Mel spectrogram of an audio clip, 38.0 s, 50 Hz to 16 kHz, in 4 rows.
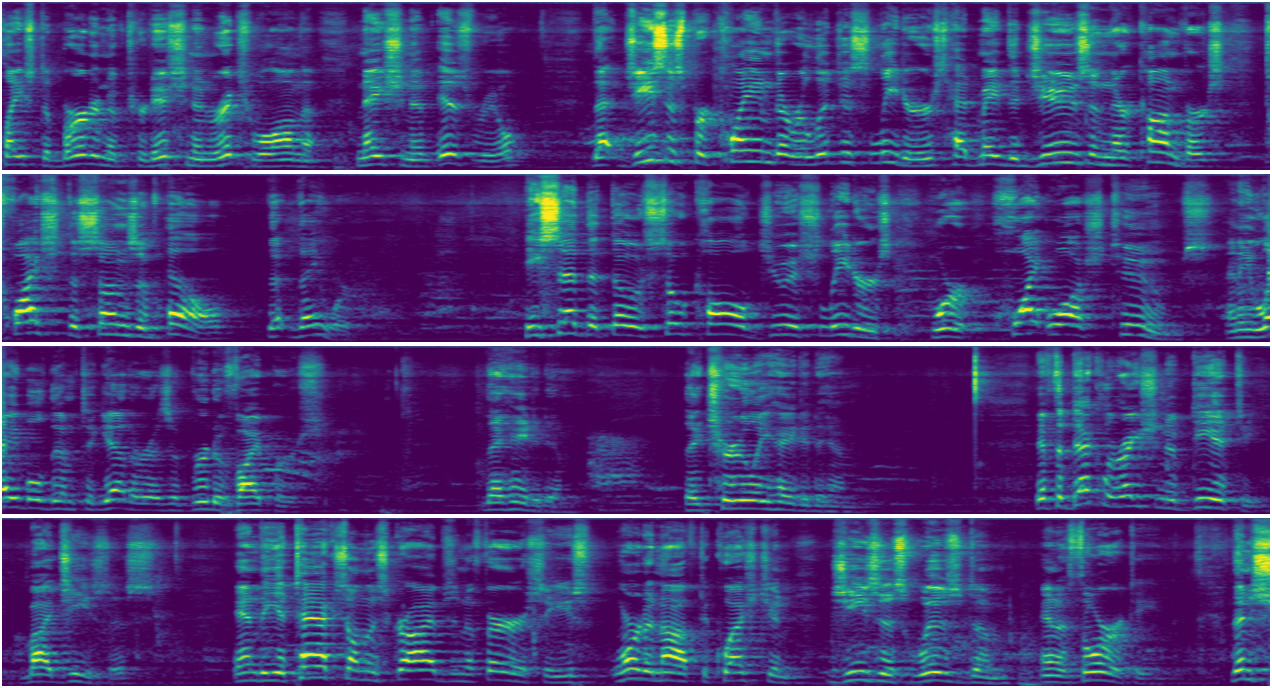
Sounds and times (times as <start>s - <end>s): Speech: 0.0s - 21.7s, 26.8s - 38.0s
Inside, large room or hall: 0.0s - 38.0s.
